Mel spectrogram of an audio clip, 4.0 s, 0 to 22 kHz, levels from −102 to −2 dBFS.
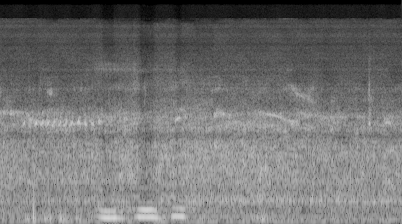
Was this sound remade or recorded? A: remade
